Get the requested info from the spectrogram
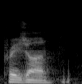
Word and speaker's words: Prejean: And her name is Carrie Prejean, I think is probably how you pronounce it. What's that? – Prejean.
